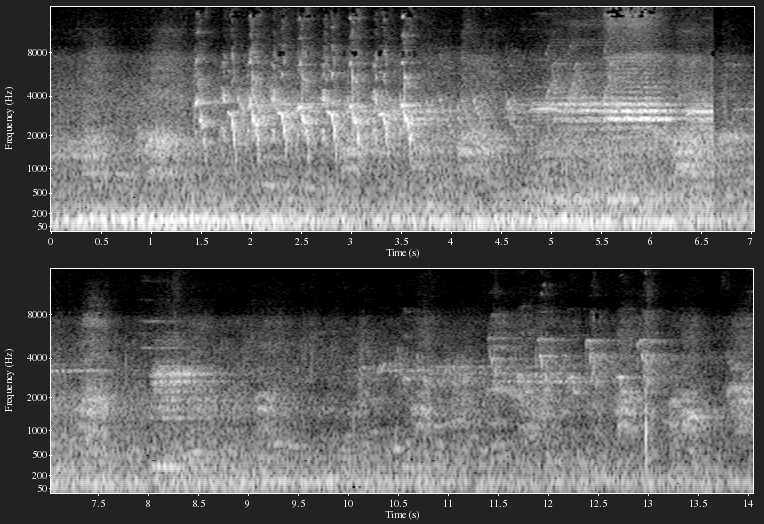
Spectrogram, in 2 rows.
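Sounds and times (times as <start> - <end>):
birds chirping: 0.3 - 6.6.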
